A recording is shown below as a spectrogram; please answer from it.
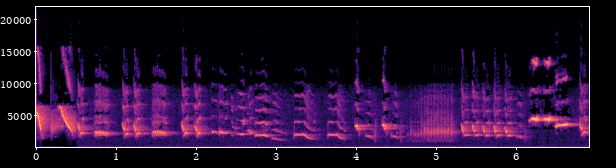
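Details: Canary singing on a training recording for other birds: varied whistled and warbled phrases, short rising and falling notes in quick succession, a brief harsh rasping burst midway, then sharp high chips, with a low hum in the background.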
